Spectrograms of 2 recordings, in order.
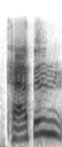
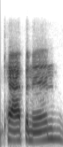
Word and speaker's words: Tappin': It's TAP with an apostrophe N. He kept saying tapping in, but that's not what the song title is.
